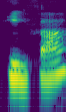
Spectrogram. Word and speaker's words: Aoife: of my name, which is Aoife, and it's pronounced Aoife.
